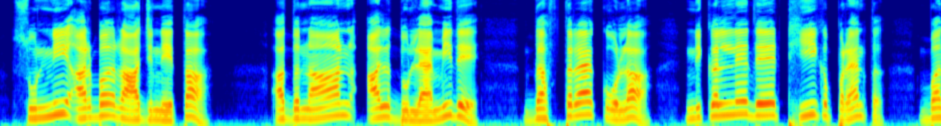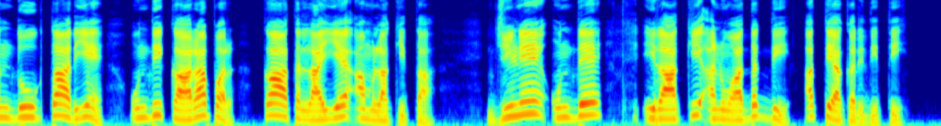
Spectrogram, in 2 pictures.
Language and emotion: Dogri, neutral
